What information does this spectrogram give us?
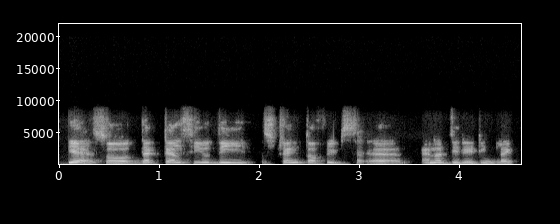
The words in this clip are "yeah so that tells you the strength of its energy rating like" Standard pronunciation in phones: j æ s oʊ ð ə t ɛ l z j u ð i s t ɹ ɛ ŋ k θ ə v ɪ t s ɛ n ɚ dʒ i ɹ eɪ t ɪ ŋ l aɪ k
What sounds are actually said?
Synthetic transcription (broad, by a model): j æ s oʊ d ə t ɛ l s j u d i s t ɹ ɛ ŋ k t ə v ɪ t s ɛ n ɚ dʒ i ɹ eɪ t ɪ ŋ l aɪ k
